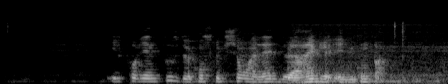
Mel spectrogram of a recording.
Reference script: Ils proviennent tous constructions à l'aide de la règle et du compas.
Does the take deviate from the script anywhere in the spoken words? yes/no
yes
